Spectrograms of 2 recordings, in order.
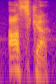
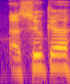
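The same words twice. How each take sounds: First: The U sound is light and barely emphasized. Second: The U sound is given clear emphasis. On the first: "The Japanese don't put a hard emphasis on the U. They just go Asuka" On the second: "I would pronounce it Asuka"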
